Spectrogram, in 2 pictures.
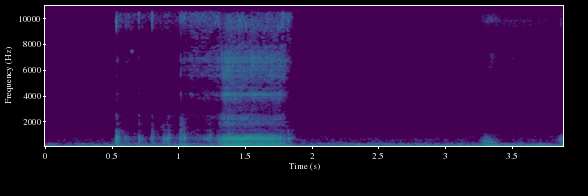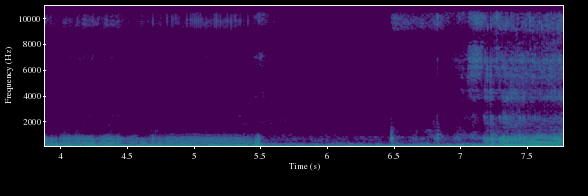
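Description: Loud rattling snores on both breathing in and out, with a snorting, fluttering quality, typical of a short-nosed dog asleep.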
